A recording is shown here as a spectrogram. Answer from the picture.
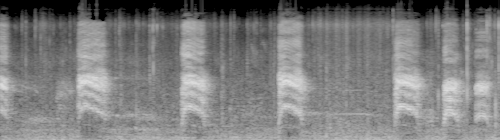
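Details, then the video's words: Crow calling loudly: a series of harsh, hoarse caws repeated roughly every one and a half seconds, five strong calls ending with a quicker double caw, over a steady low background hiss. "The Smart Crows Genuine and Natural Sounds loudly"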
